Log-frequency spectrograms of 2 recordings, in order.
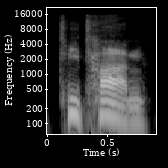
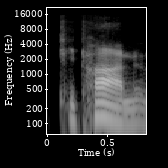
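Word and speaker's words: Titane: And then it's funny because Titan Titan is apparently the pronun I looked it up. That's apparently the pronunciation of it.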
